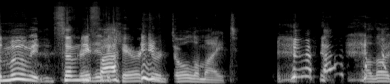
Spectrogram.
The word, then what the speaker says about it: Dolemite: Valerians ran weapons-grade dolomite to the Cardassian forces during the occupation of Bajor.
